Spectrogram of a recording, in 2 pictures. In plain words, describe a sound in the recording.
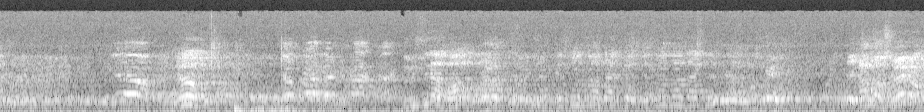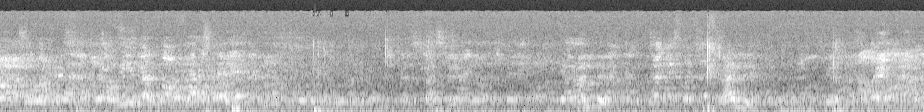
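Players shout and call to each other across a large echoing indoor hall.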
